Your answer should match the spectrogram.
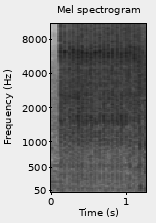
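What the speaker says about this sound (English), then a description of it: "Slid right under that guy's CX9 fire." Rapid automatic CX9 gunfire in a shooter video game, a loud continuous burst of evenly spaced shots lasting just over a second.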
